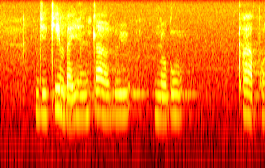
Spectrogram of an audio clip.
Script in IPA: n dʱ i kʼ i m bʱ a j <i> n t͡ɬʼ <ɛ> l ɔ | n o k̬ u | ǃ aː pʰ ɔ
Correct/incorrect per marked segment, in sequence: incorrect: ɛ, incorrect: a

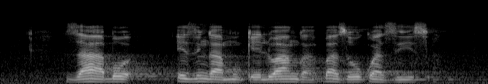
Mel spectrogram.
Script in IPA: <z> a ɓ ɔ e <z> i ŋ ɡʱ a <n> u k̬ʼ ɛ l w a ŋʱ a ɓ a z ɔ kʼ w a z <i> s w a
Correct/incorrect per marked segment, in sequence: correct, correct, incorrect: m, incorrect: iː

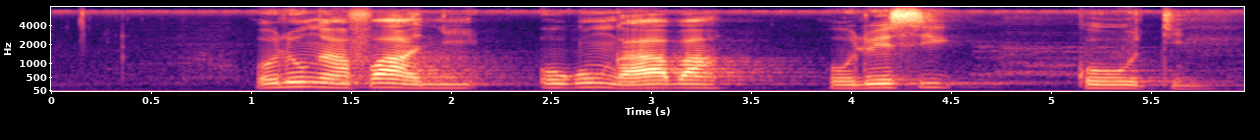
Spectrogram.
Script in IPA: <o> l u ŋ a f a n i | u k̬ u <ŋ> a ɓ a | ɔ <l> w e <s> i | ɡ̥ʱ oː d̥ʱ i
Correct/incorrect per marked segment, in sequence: correct, correct, correct, correct

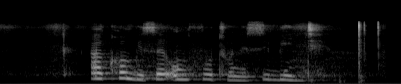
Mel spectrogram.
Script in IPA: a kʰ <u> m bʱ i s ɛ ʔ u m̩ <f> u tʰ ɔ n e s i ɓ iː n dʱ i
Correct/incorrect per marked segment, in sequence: incorrect: o, correct

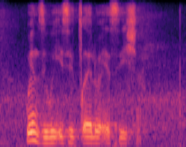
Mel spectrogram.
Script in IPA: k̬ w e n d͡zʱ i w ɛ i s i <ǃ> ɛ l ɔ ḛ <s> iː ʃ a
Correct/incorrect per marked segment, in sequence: incorrect: ǀ, correct

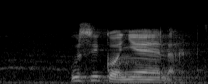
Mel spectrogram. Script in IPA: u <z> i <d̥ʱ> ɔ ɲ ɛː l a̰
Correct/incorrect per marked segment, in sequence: incorrect: s, incorrect: ɡ̥ʱ

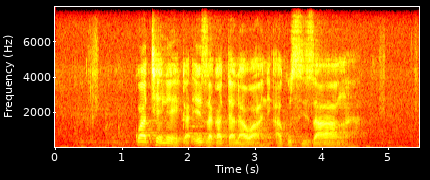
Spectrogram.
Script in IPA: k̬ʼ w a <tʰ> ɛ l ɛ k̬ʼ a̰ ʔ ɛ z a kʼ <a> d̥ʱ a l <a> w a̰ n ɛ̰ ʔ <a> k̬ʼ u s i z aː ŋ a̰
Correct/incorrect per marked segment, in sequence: correct, correct, correct, correct

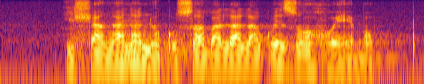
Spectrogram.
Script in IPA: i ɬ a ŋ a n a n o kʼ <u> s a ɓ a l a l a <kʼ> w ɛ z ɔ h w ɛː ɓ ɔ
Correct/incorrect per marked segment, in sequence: correct, correct

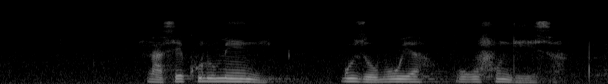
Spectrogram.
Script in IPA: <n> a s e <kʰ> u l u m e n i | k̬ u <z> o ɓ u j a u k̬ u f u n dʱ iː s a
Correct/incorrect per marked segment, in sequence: correct, correct, correct

